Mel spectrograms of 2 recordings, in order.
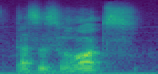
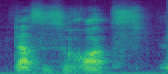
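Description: No difference in how they are said.

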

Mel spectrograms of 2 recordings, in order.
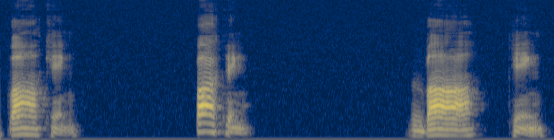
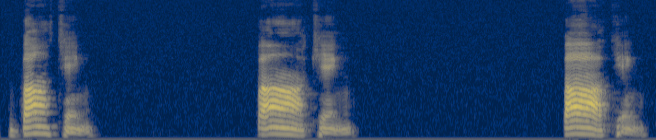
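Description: The two takes are said the same way.

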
